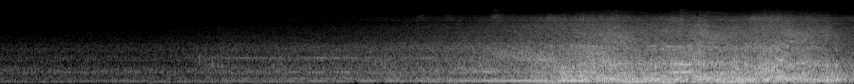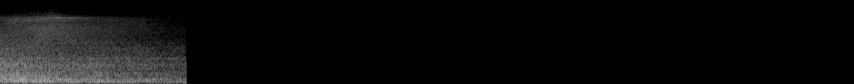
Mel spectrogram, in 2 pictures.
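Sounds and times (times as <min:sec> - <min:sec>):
diesel train engine drone: 0:00.0 - 0:10.4.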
